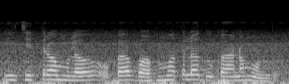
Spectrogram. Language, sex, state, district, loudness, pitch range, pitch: Telugu, female, Telangana, Mahabubabad, -15 LUFS, 190-215 Hz, 205 Hz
